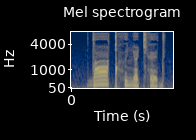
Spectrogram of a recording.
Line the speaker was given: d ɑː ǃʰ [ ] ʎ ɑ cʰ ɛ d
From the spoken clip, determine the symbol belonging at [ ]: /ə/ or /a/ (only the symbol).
ə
